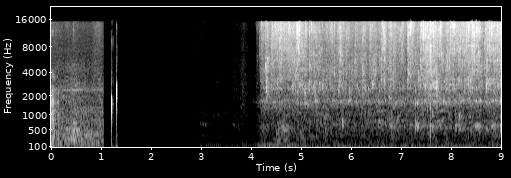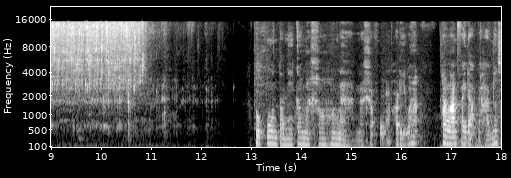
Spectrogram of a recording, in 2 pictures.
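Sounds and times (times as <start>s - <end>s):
tap water splashing into basin: 4.2s - 12.4s.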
